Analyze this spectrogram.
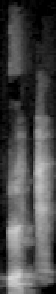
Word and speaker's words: bought: So in this case, we have two letters that don't sound in the words we when we practice or when we pronounce it. It's bought.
